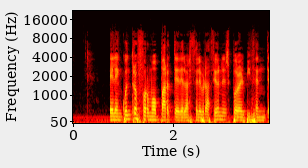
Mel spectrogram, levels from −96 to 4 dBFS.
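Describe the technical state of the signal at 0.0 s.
At 0.0 s the speech signal is intact, with no audible fault at that moment.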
